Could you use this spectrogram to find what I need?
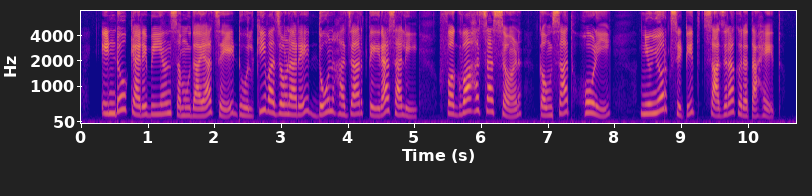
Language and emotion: Marathi, neutral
